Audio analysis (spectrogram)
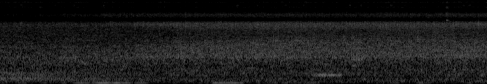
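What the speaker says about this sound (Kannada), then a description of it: "ಮಳೆ ಹಂಗೆ ಬರಾಕ್ತದೆ ನೋಡಿ" Steady rain falls continuously on a farm field, a dense even hiss with a low rumble underneath and no voices.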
